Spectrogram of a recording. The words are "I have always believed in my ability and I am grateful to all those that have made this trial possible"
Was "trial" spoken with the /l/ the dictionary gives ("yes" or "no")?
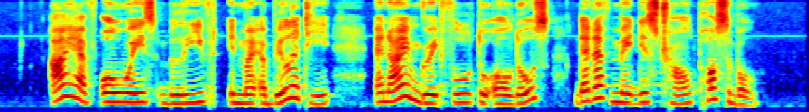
yes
